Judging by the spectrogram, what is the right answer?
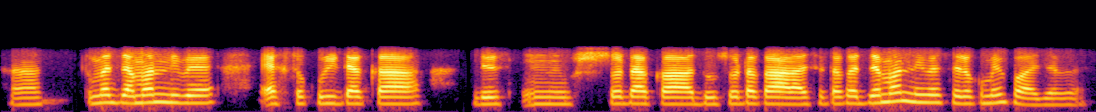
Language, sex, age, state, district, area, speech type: Bengali, female, 45-60, West Bengal, Uttar Dinajpur, urban, conversation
